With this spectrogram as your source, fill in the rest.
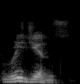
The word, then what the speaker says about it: regions: Models for other regions. Regions. Oke, E yang pertama dibaca I.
